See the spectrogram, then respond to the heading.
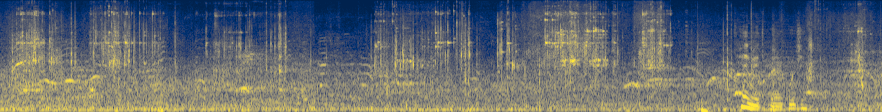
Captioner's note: tinkering of chess pieces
